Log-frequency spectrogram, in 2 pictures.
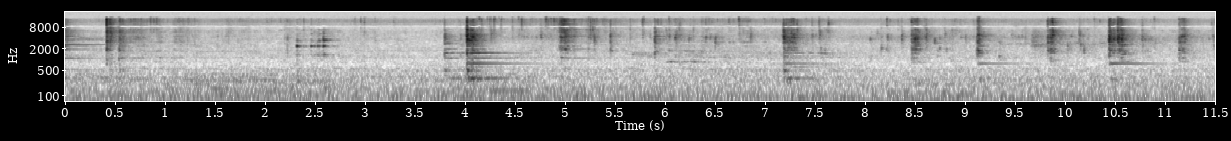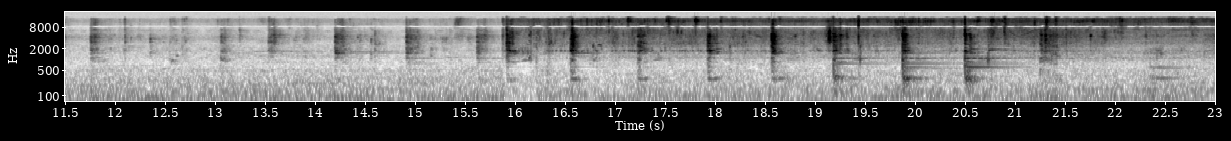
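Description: Metal spatula clinking and scraping in a wok of oil, some strikes ringing briefly. About two-thirds of the way in, a steady sizzle of frying begins as a shrimp cracker fries in the hot oil, with sharper knocks of the spatula on the wok about twice a second.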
